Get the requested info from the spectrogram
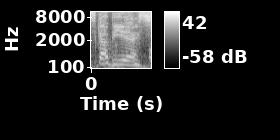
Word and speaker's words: scabies: Saya bacanya soalnya tentang babies, babies gitu. Scabies. – Oh, scabies. scabies. – Bukan babies. Oh.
